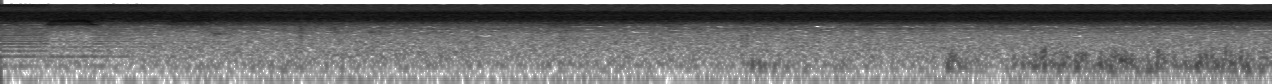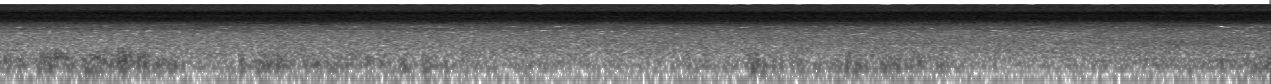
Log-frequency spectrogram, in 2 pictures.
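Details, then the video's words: Robust cicada (Hyalessa maculaticollis) singing on a tree trunk in a small park beside a railway-side housing estate in Kitano, Japan; a loud, steady, high-pitched shrill drone fills the whole stretch without a break. "ミンミンゼミ/Hyalessa maculaticollis"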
